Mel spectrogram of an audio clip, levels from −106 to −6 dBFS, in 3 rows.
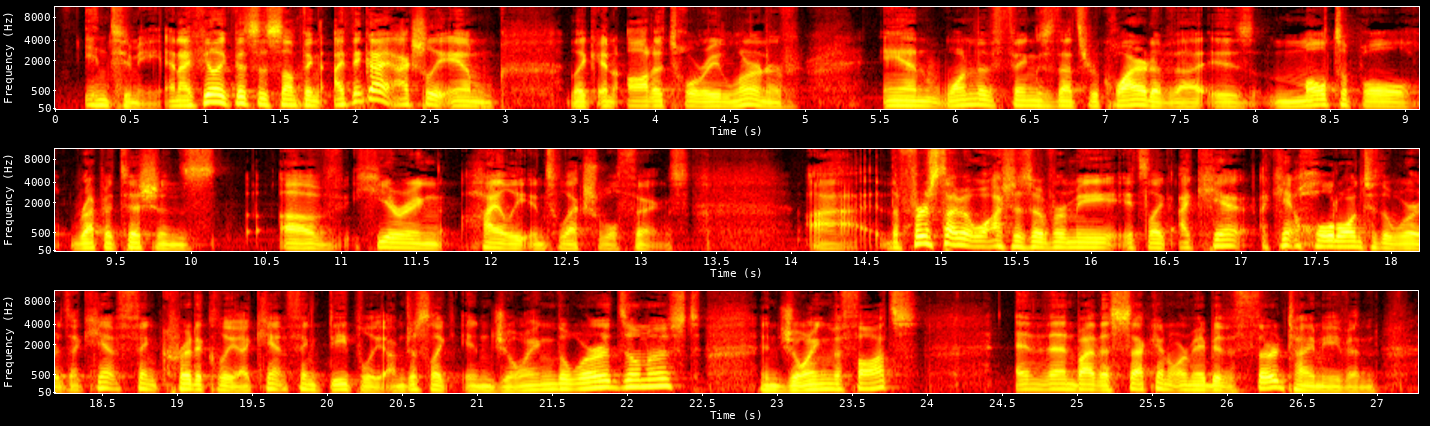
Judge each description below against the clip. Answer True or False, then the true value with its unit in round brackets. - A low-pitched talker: True (110 Hz)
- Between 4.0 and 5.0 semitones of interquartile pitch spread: True (4.4 semitones)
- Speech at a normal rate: True (185 wpm)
